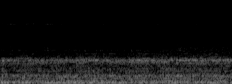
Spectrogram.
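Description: Gas roofing torch burning steadily against the bottom of a water-filled copper pipe, heating it: an even, low rushing noise with no breaks.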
